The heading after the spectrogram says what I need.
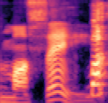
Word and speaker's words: Mace: He's one of the maximum male models, and it's not Mace. It's now pronounced Massey.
